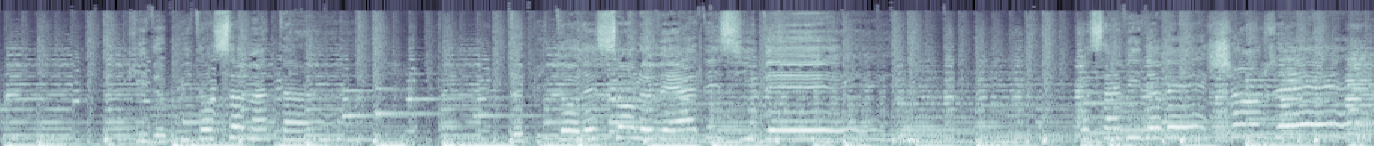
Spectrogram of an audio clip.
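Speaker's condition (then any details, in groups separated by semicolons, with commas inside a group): No condition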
